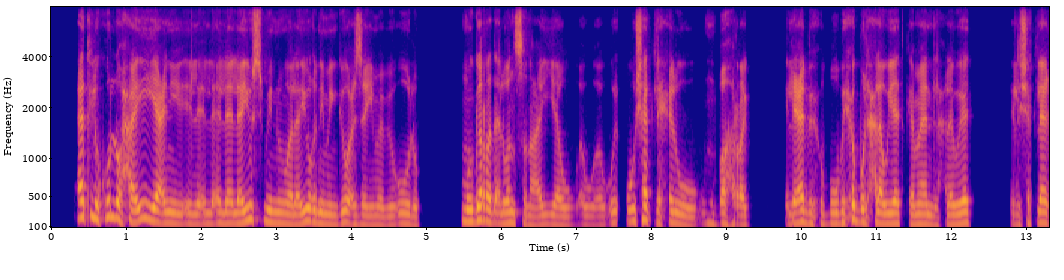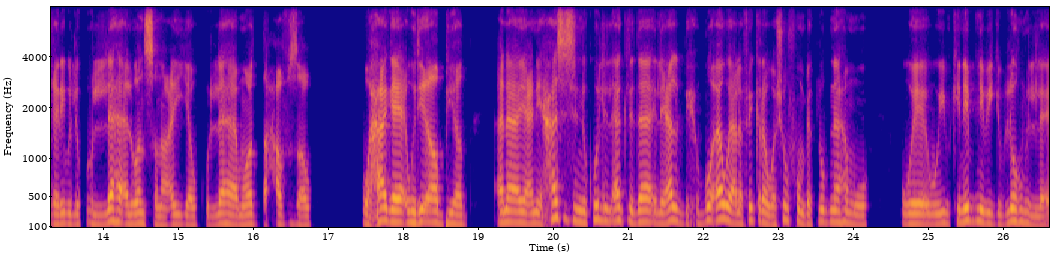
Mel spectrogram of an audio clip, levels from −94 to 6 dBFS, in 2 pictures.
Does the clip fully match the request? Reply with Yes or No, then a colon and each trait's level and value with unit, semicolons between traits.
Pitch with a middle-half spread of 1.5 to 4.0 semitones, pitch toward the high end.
No: average, 3.5 semitones; medium, 140 Hz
